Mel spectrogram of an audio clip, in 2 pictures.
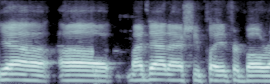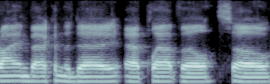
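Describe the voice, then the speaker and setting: A man speaks in an Upper Midwest accent with monotone, flat intonation. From Wisconsin, US. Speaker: college basketball player. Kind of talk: casual interview.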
